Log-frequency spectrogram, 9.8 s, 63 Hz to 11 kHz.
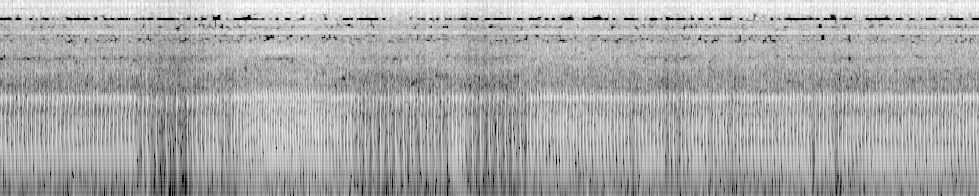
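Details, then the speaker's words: Eachine ET9 (M15) mini single-cylinder gasoline engine with twin internal spinning counterbalances, running on fuel: fast, steady even buzz, no misses or knocks, gear noise like a turbo; vibration only from sitting on tarpaulin; normal running. "that's a very smooth running engine it does not dance around the main vibration here is because it's on top of this this tarpaulin"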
